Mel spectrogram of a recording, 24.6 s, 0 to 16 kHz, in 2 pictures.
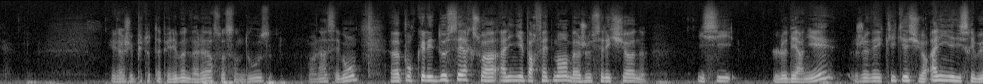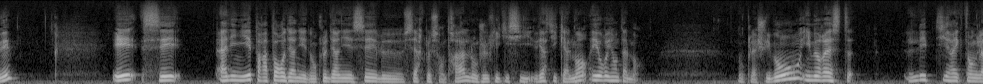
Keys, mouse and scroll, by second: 1.3 click, 2.6 KP_7, 2.8 KP_2, 3.4 Tab, 8.6 shift+click, 11.9 click, 18.8 click, 19.5 click, 21.2 click, 21.9 click.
